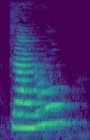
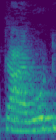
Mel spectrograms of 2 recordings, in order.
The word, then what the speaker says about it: tarot: टैरोट एक wrong pronunciation है, इसलिए क्योंकि टैरो की जो स्पेलिंग में लास्ट वाला टी होता है वो साइलेंट होता है। इसकी स्पेलिंग है TAROT। एंड वाला टी, जैसे मैंने कहा, इज अ साइलेंट टी। तो आपको इसे प्रोनाउंस करना है टैरो।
